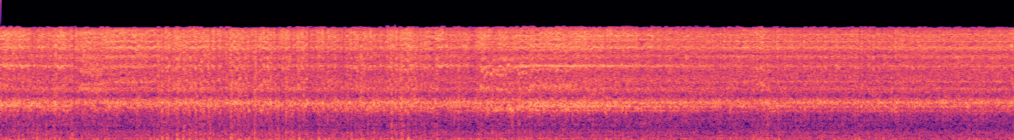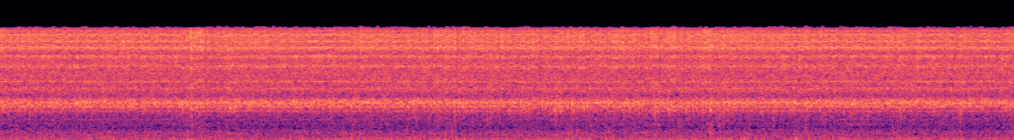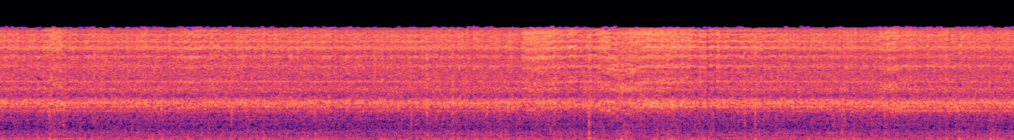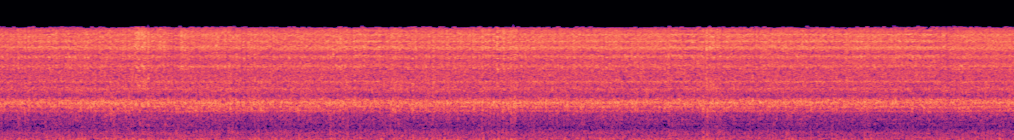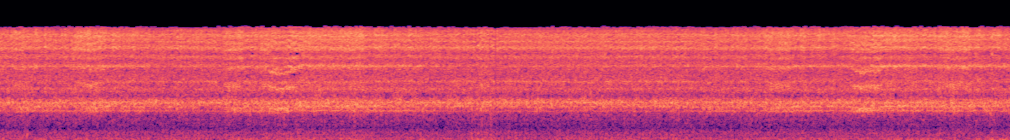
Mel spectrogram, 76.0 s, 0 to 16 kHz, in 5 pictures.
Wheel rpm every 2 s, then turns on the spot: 220, 230, 230, 220, 230, 230, 230, 230, 230, 230, 230, 230, 230, 240, 230, 240, 230, 230, 230, 220, 230, 230, 230, 230, 230, 230, 230, 230, 230, 230, 230, 240, 220, 230, 230, 230, 230, 230.
none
